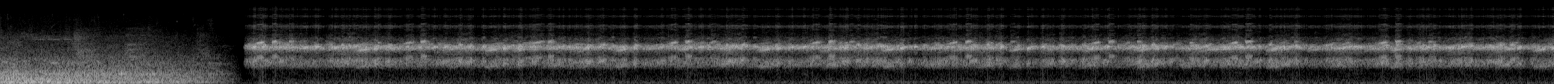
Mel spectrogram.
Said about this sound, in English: In a few minutes, listen for the song of the Pacific chorus frogs being interrupted by a jet plane passing overhead. You are listening to a special 24-hour Earth Day broadcast of the soundscape from the Tuktuxin Marsh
